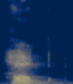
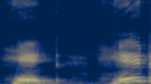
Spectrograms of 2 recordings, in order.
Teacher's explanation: हेट में जो ए का साउंड है ये लॉन्ग वावल का साउंड है, ये ज़्यादा लंबा साउंड है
